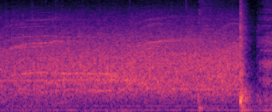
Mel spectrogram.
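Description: Steady hand-clap applause from a small group, lasting nearly three seconds at an even, fairly loud level, with a sharp slam-like hit near the end.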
